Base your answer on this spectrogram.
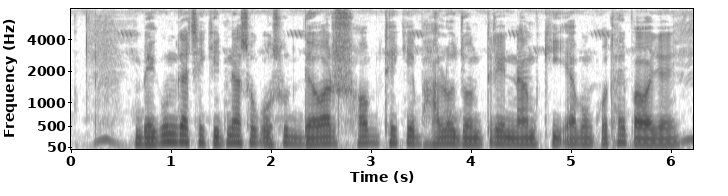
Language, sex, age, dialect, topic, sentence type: Bengali, male, 25-30, Western, agriculture, question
